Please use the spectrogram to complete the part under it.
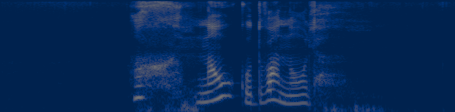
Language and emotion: Russian, sad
